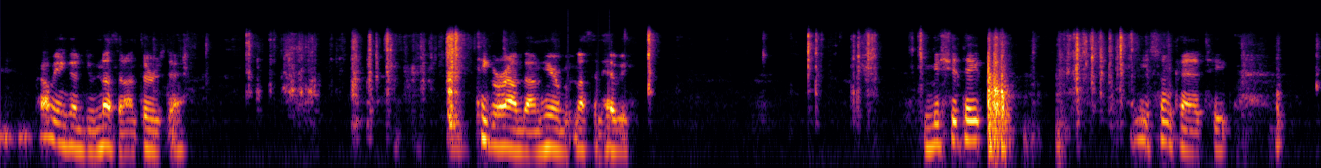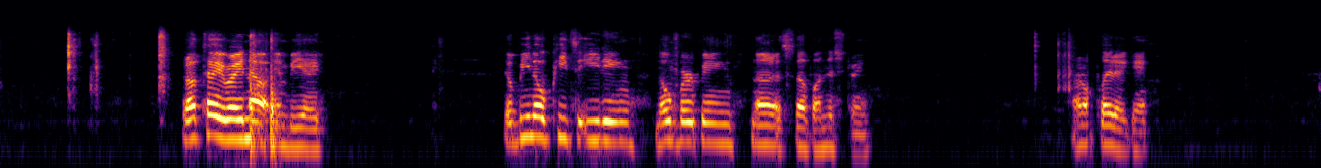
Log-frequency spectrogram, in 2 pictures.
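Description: Small plastic and metal parts click and clatter as hands pull them apart.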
